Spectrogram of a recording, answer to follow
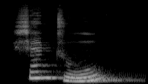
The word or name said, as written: shanzhu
